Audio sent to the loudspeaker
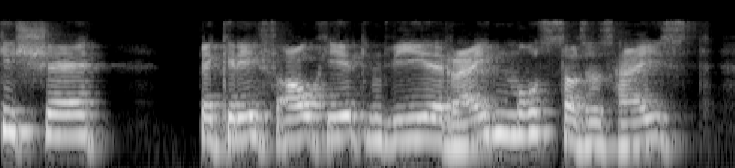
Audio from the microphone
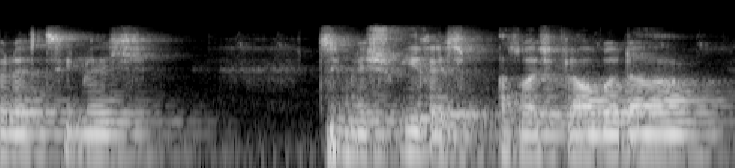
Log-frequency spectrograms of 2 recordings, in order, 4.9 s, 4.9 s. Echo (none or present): none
